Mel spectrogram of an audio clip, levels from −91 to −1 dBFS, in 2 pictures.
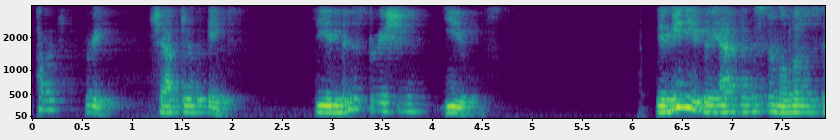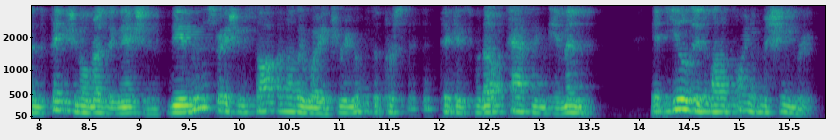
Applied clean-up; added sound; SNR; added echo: neural mask model DeepFilterNet 3.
